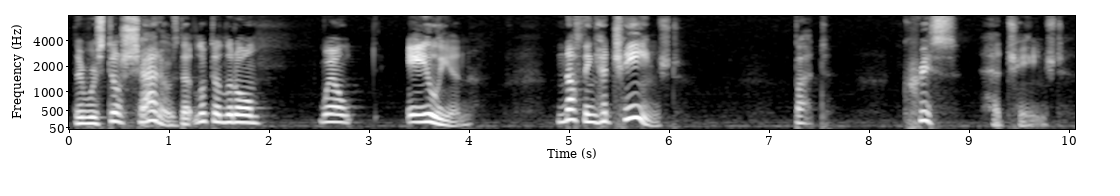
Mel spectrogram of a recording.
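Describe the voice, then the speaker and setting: A man's high voice carries a children's tale read aloud with flair and drama, his words slowly and intentionally elongated.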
